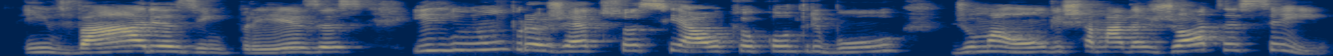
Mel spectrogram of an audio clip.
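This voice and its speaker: Brazilian woman, public-speaking coach, bright high voice, lively, talks straight to the viewer. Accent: Brazilian Portuguese. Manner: energetic, addresses viewer directly. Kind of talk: motivational video lesson.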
